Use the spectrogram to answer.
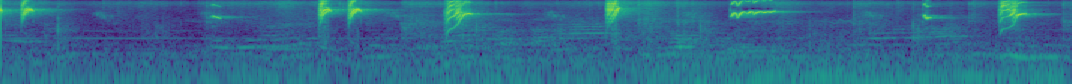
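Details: Sunbird (kolibri ninja) song for stimulating other sunbirds to sing: spaced single high notes roughly every half second to second, each a sharp chip sliding downward, with a brief buzzy phrase near the end.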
